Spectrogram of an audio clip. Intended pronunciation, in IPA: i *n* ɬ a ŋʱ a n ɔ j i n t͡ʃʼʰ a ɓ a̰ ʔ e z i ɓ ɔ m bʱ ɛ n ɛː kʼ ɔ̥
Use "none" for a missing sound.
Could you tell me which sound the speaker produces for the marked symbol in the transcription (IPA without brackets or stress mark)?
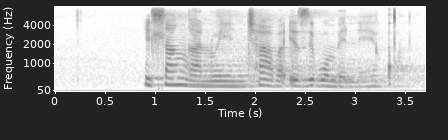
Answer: none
